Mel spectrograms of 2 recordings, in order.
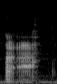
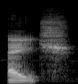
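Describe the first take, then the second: First: The letter is said as 'ha'. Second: The letter is said as 'aitch'. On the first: "In Dutch we say ha" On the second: "that's how I say it"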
